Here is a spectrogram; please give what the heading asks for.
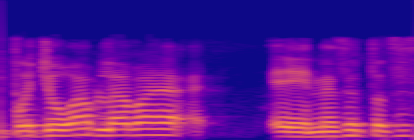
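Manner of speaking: ordinary talk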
